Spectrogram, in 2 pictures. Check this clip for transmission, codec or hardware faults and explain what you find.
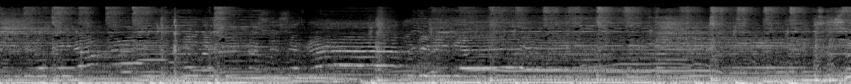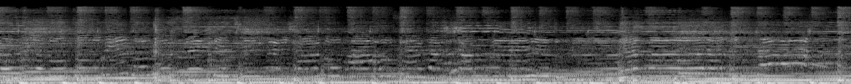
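One fault stands out: a single click at 8.60 s. The likely cause is dropped samples, where a handful of samples, well under a millisecond of audio, go missing and the waveform jumps abruptly to a later value. It sounds like one sharp tick, with no audible gap, and appears as a thin vertical line across the spectrogram.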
